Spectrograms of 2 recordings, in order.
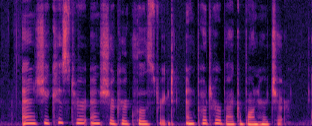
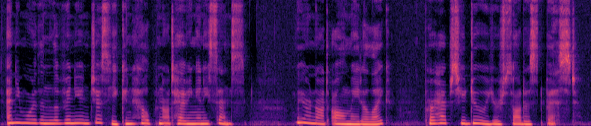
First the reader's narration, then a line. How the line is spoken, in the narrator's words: said with a resigned sigh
